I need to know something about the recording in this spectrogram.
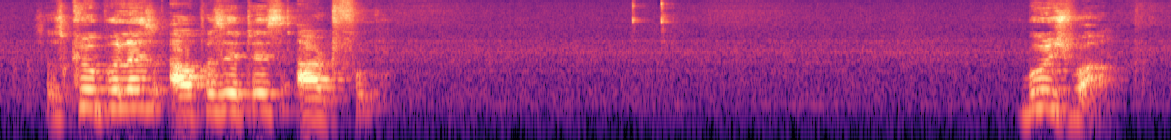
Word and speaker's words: bourgeois: scrupulous opposite is artful bourgeois so this is like a french word so uh remember the pronunciation is bourgeois and the four options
